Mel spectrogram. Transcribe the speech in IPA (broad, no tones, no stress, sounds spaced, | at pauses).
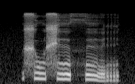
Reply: ʃ u ʃ ɪ θ ɪ r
